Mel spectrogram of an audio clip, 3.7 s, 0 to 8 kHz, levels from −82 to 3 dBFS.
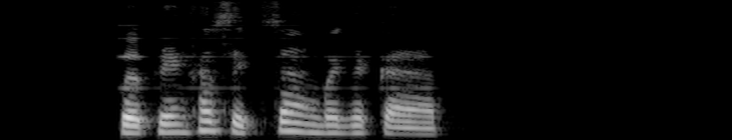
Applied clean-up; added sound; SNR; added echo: neural mask model DeepFilterNet 3.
